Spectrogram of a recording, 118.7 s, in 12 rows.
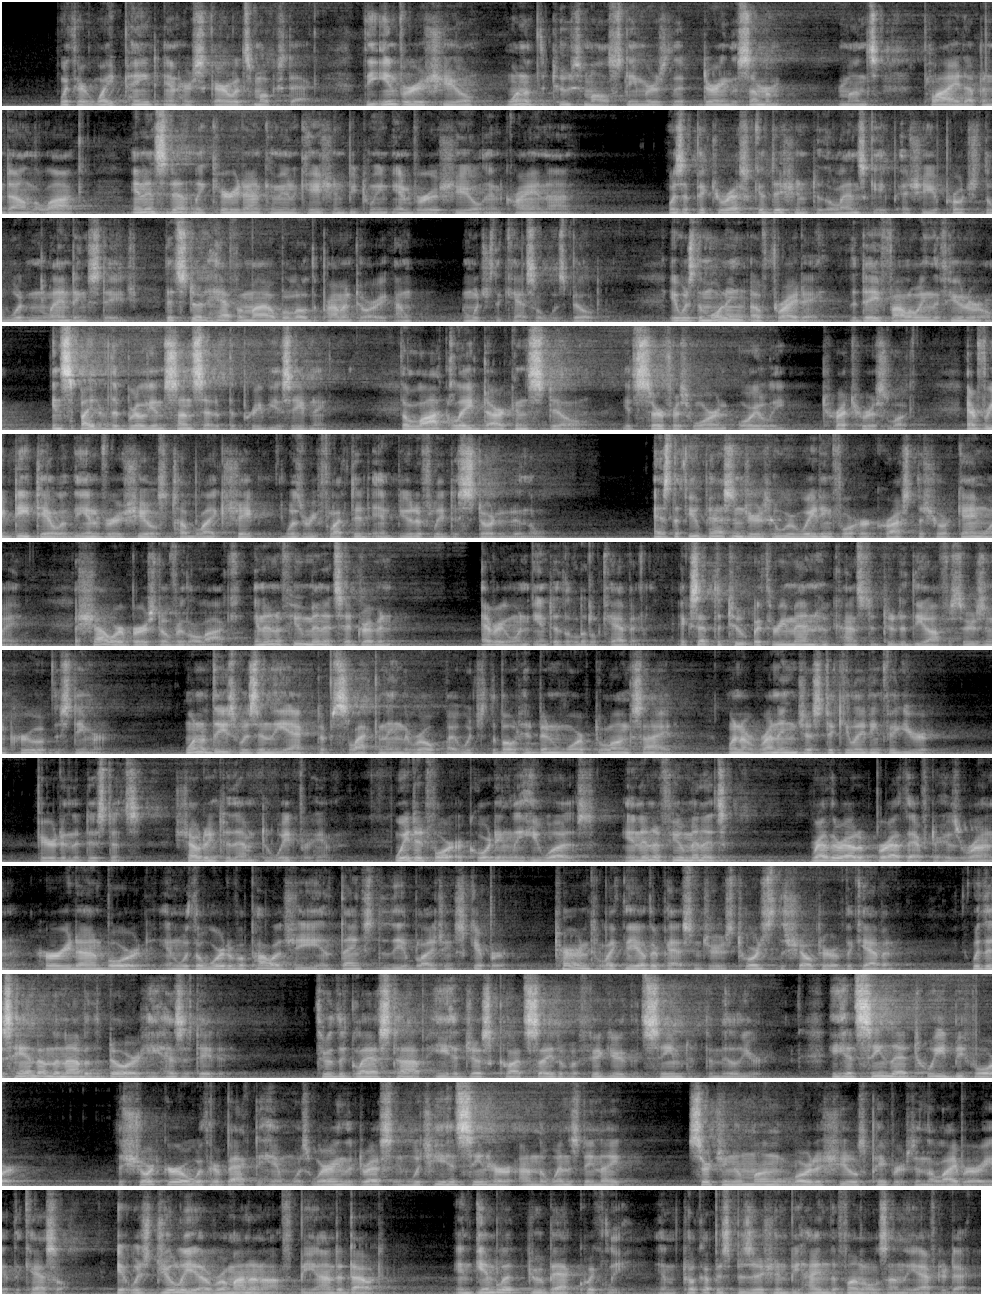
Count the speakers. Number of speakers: one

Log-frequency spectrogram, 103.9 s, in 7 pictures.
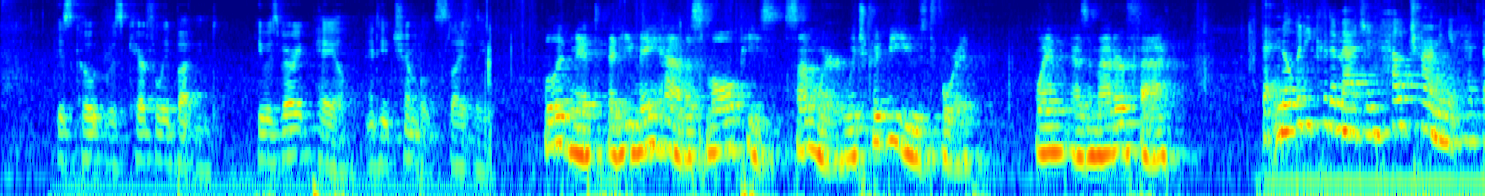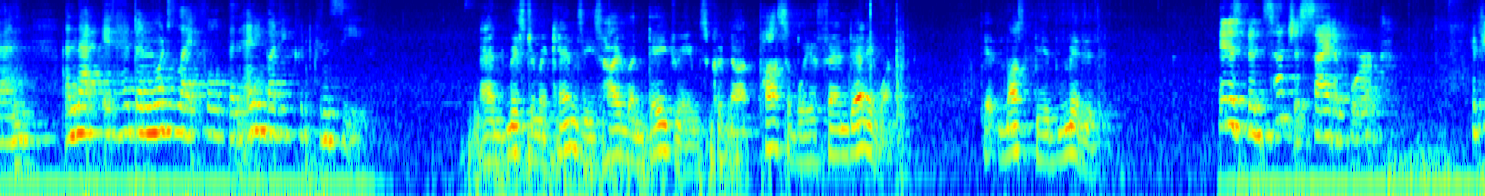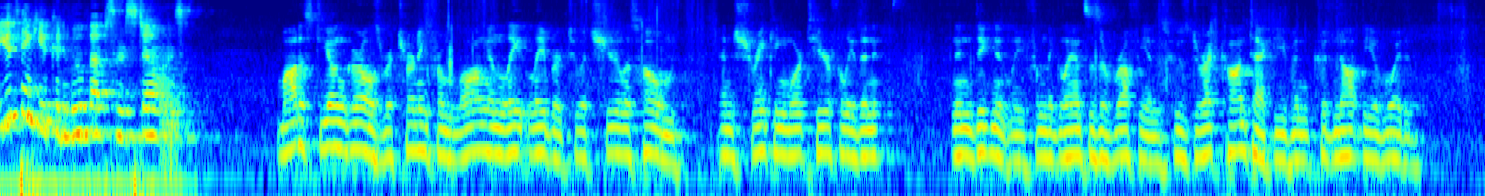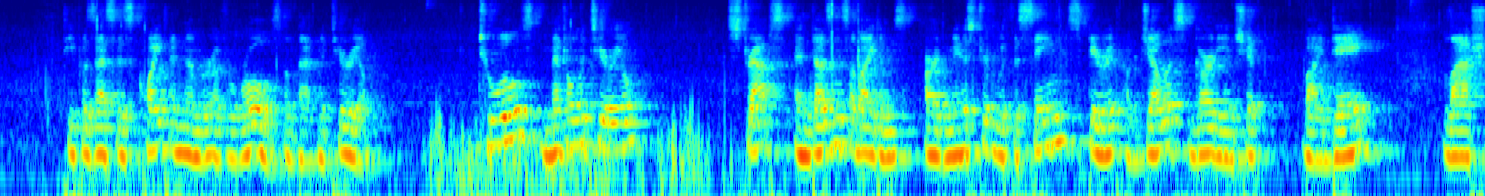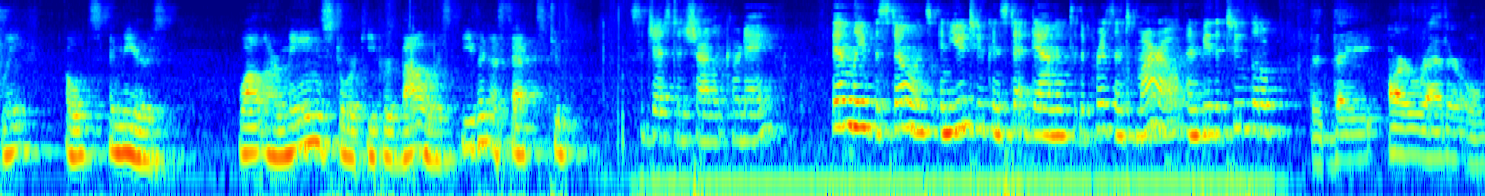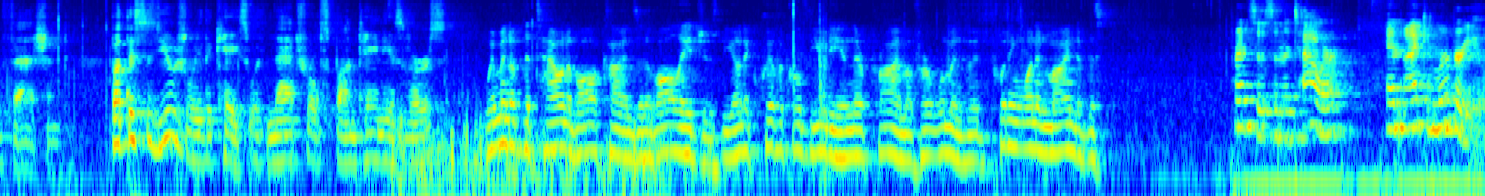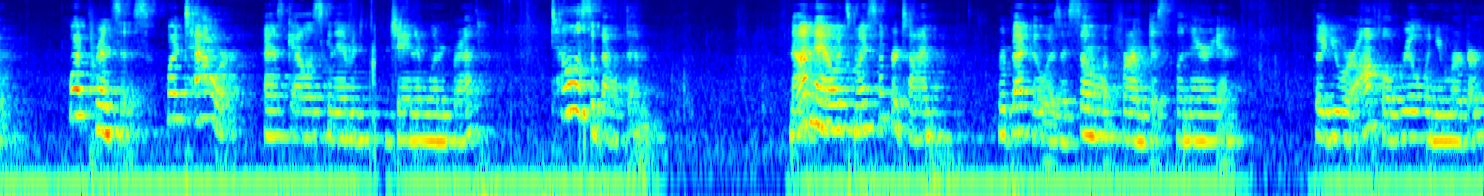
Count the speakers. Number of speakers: six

